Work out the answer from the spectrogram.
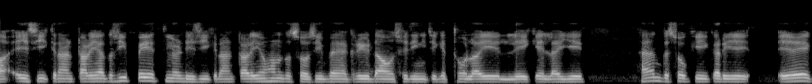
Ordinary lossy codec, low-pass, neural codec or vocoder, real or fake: none; 7.2 kHz; codec, 24 kHz, 0.9 kbps, WavTokenizer, medium speech release version 2; fake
